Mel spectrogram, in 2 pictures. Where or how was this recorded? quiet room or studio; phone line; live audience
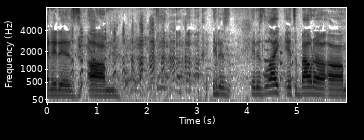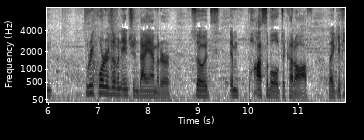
live audience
